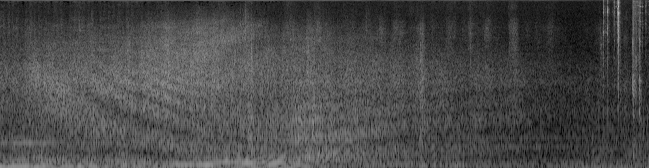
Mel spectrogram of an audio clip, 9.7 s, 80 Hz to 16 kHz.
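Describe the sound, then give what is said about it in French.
Fairchild aircraft taking off, a loud propeller-engine roar with a low droning hum that shifts in pitch, then slowly fades and thins out over several seconds, with no voices. “Après quelques atermoiements, à 14h18, le Fairchild a donc redécollé.”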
